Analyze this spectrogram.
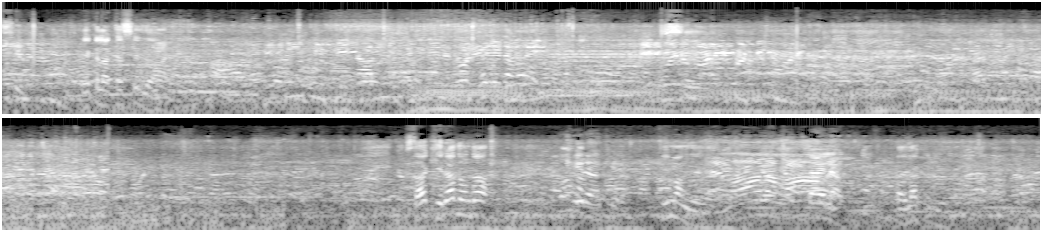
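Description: A crowd of men chatters outdoors in the background.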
